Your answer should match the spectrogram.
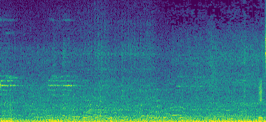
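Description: Busy street ambience: a steady rumble of traffic, with the voices of passers-by mixed in.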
